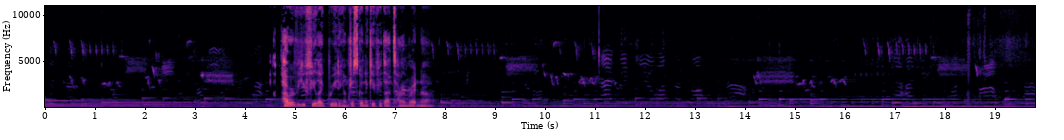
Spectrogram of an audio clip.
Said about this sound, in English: While you hear the voices of these beautiful children playing in the park, you hear the sound of the birds chipping, you hear the wind blowing, that breeze.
